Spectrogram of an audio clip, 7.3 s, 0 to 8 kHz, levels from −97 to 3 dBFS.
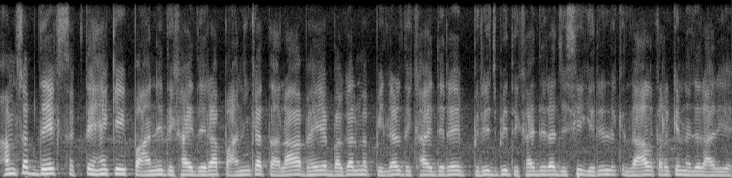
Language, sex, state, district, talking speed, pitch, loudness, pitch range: Hindi, male, Bihar, Araria, 310 wpm, 175 Hz, -18 LUFS, 165-185 Hz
